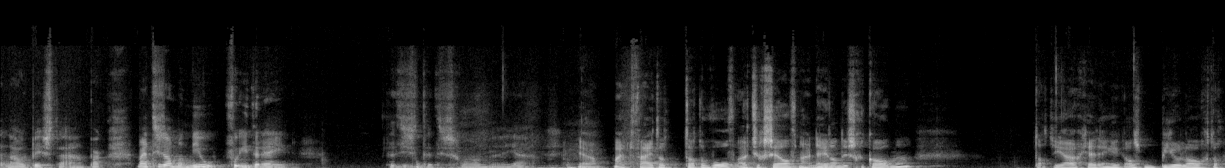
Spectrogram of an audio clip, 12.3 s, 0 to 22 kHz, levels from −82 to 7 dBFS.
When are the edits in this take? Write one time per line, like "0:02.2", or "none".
none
